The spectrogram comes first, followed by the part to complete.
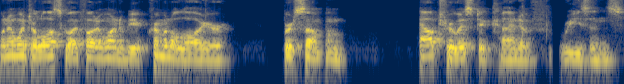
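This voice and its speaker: Speaking with a fairly low pitch, a man shows ordinary pitch variation. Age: 60s. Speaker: executive leadership coach, former law firm chair. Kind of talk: interview conversation. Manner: halting, self-correcting.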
